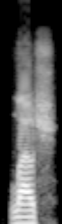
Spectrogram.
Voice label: "louche", American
